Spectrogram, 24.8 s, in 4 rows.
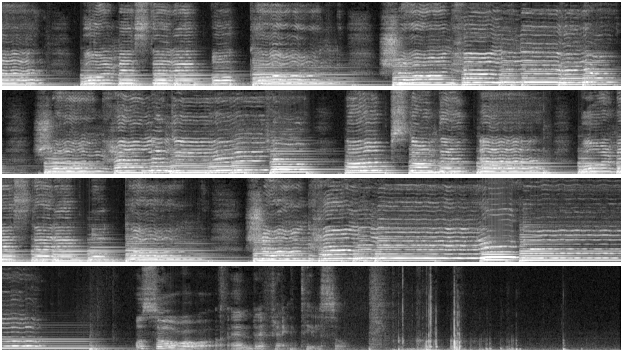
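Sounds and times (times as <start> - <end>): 
tenor singing: 0.0 - 19.3.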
